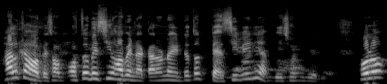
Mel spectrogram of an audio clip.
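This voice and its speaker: A clinical teacher giving a hands-on bedside demonstration, briskly instructing students step by step as they practise an examination. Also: medium pitch, animated, fairly bright tone. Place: hospital teaching ward.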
